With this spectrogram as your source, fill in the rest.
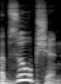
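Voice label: "absorption", British English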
